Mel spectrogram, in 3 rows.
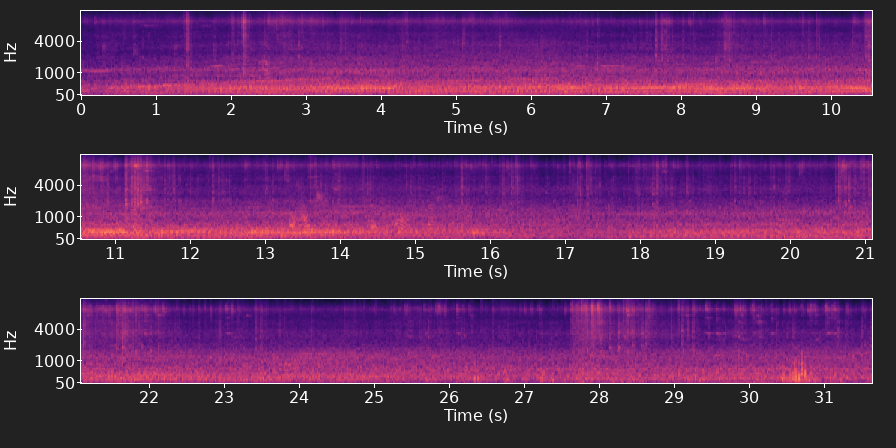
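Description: Cabin sound of a New Flyer XN40 compressed-natural-gas city bus under way, heard from the rear seats: the Cummins Westport ISL-G engine and Allison transmission drone steadily, rising a little in pitch over the first half and then settling lower, with occasional rattles and knocks from the body and fittings.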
